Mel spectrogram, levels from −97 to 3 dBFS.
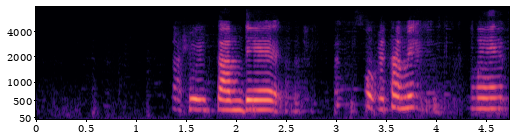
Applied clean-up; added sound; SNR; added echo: neural mask model DeepFilterNet 3.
